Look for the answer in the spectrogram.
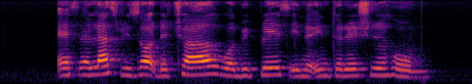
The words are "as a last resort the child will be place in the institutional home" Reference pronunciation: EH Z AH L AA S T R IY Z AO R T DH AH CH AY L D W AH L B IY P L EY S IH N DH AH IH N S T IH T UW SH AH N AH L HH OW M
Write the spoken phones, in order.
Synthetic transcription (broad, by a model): EH S AH L AA S T R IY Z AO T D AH CH AY L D W AH L B IY P L EY S IH N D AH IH N T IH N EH SH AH N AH L HH OW M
